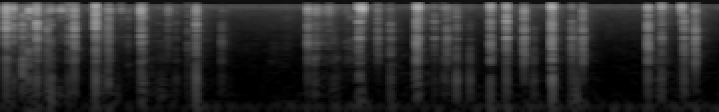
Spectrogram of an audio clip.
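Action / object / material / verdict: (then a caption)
tap / cardboard potato chip tube / cardboard / none. Long nails tap and scratch on a tall, hollow cardboard potato chip canister with a printed label, held in the hands and likely holding chips. Quick, dry clicks and scratchy rustles come in rapid, uneven bursts with bright edges and no ring, separated by short quiet gaps.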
